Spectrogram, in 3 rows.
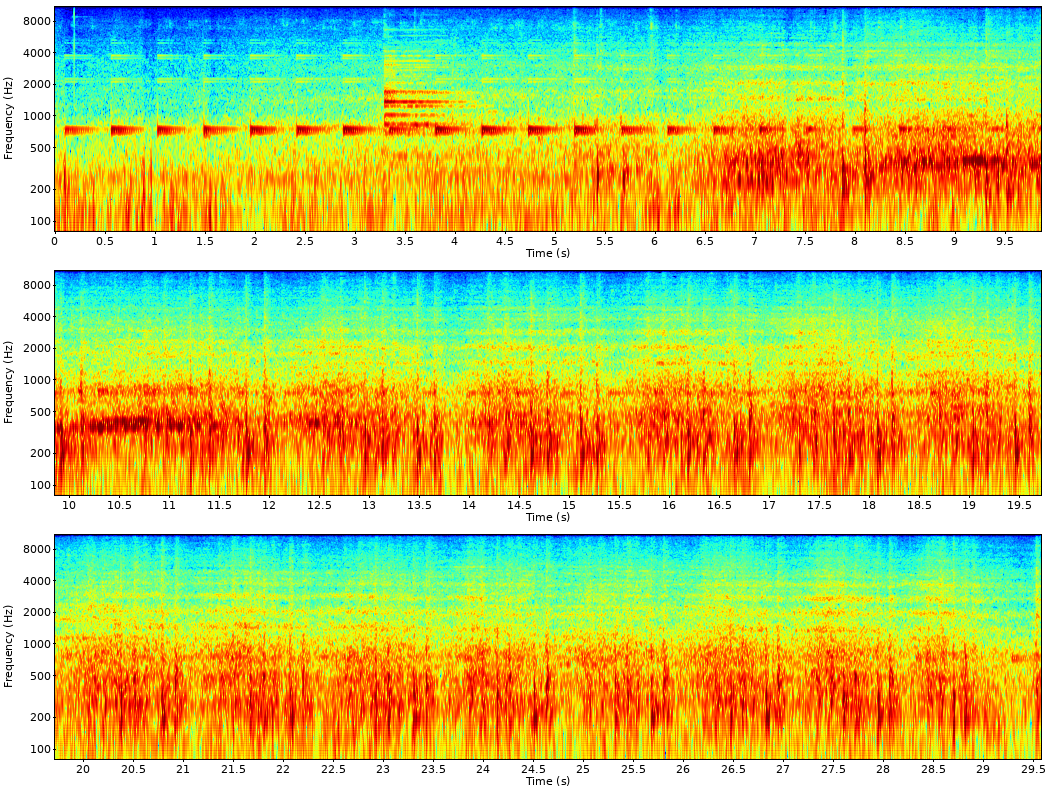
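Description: Level-crossing warning bell dinging about twice a second, then a short horn blast about three seconds in. Then a JR East E231/E233-series electric commuter train passes close by, its wheels clattering over the rail joints, with a whine that rises slightly in pitch as it picks up speed.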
